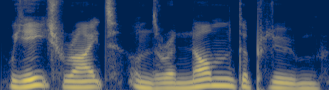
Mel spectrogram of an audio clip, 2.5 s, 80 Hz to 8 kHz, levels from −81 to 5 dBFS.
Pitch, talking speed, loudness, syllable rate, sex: 145 Hz, 195 wpm, -18 LUFS, 4.9 syllables/s, male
